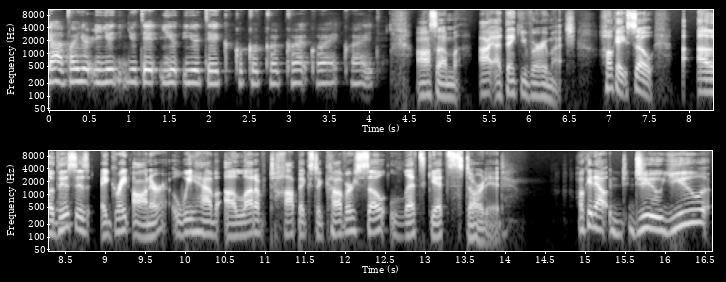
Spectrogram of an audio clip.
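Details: Adult man who stutters, hosting a real podcast; this stretch has repetitions. Finding: stuttering.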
